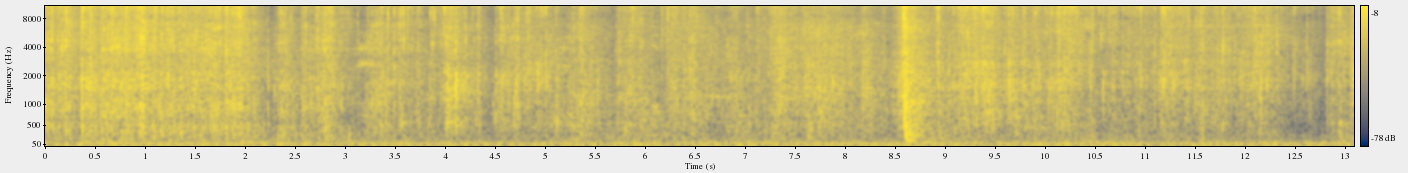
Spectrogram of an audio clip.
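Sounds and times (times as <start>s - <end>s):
plastic packaging crinkling: 0.0s - 13.0s
sharp plastic snap: 8.5s - 8.9s.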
